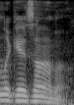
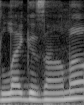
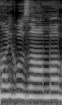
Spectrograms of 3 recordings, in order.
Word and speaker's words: Leguizamo: in the world John Leguizamo yes can you tell me why you say his name is leg azama like Osama it's like we tell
